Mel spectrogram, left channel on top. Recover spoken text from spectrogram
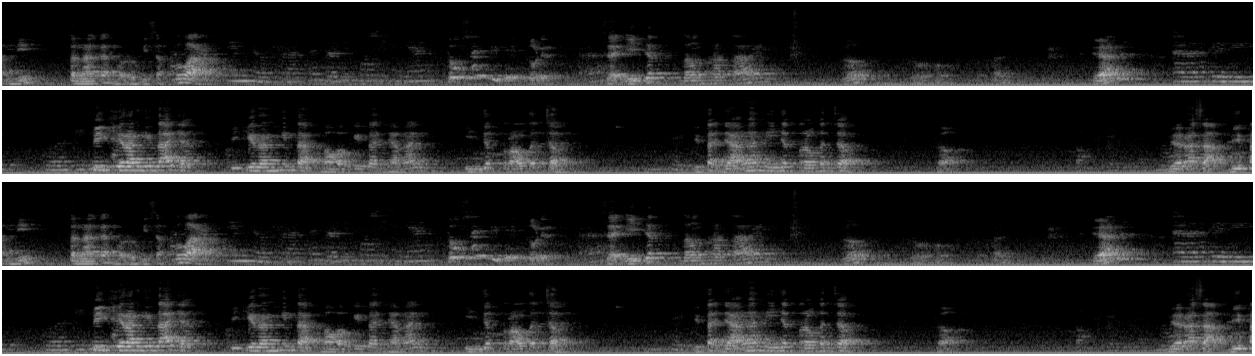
ini, tenaga baru bisa keluar. Yang daun teratai berarti posisinya. Tuh saya gini. Tuh lihat. Saya injek daun teratai. Tuh. Ya, dari pikiran kita aja, pikiran kita bahwa kita jangan injek terlalu kencang. Kita jangan injek terlalu kencang. Tuh. Biar rasa.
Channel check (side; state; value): both; identical; correlation 1.00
